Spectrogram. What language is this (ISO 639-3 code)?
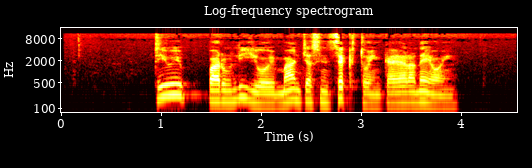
epo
